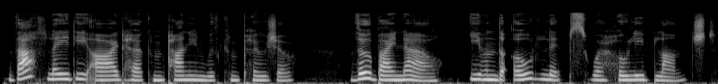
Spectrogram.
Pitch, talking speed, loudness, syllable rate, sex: 210 Hz, 140 wpm, -20 LUFS, 4.4 syllables/s, female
